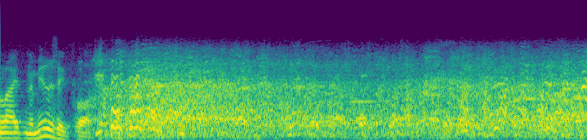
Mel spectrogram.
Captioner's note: laughter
